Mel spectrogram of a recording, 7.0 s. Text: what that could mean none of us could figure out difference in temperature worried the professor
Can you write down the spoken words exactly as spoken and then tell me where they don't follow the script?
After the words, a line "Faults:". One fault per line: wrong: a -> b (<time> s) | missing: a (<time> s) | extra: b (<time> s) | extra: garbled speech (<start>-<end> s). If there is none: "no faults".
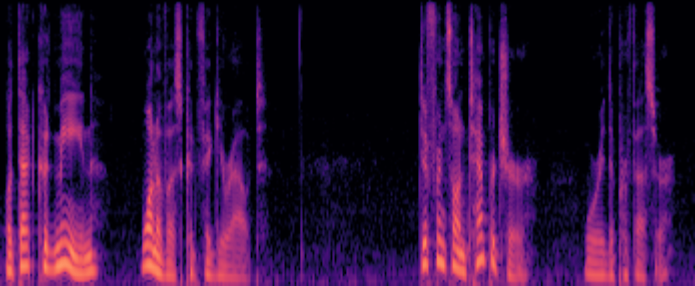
what that could mean one of us could figure out difference on temperature worried the professor
Faults:
wrong: none -> one (1.4 s)
wrong: in -> on (4.5 s)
